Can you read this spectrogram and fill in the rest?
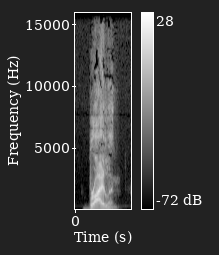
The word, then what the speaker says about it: Brylan: I started listening to your podcast on Spotify through the recommendation of my brother, Brylan, pronounced like fry and then land without the D.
